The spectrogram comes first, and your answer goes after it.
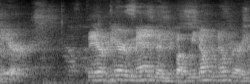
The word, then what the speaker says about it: Mandan: No, you pronounced Mandan correct.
